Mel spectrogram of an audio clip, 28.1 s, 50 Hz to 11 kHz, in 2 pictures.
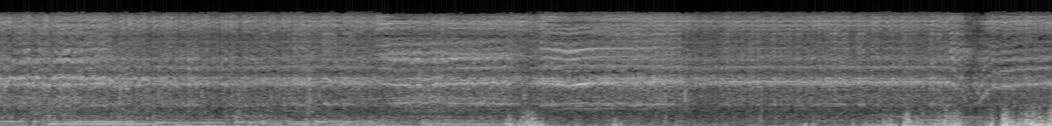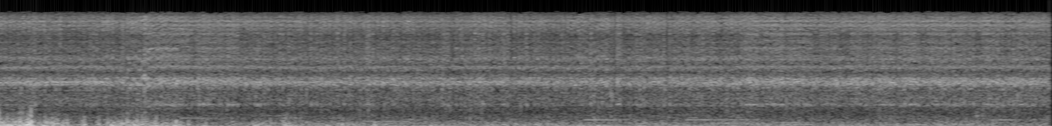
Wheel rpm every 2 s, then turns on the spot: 160, 160, 160, 160, 160, 160, 130, 160, 160, 160, 160, 160, 160, 160.
none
